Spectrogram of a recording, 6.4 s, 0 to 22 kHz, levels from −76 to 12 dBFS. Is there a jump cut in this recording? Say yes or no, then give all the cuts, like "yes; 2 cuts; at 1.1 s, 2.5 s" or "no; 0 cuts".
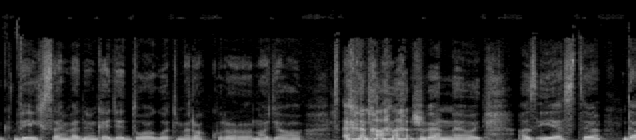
no; 0 cuts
